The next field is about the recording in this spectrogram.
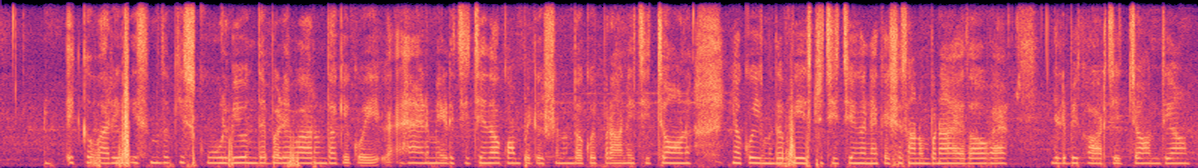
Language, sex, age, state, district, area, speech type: Dogri, female, 18-30, Jammu and Kashmir, Jammu, rural, spontaneous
